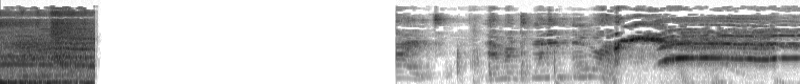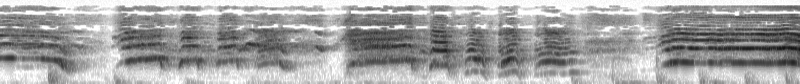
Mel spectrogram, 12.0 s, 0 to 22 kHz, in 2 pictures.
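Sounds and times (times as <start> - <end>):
child screaming: 4.6 - 9.2
child squealing: 4.6 - 9.2.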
